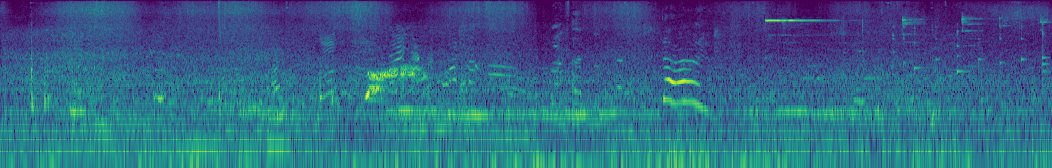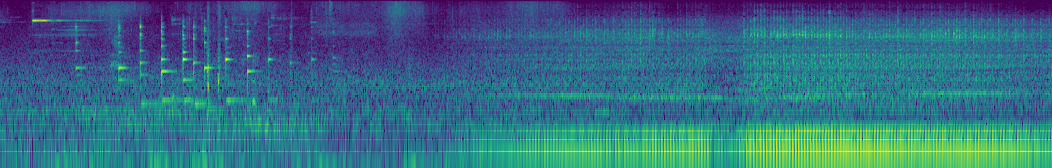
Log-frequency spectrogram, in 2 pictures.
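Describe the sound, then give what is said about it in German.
Busy city street ambience in Stuttgart with a steady idling engine rumbling, scattered clinks and voices, and a heavier low engine roar swelling in the final seconds. “Also Verkehr gibt es ja viel in Stuttgart und Lebewesen gehört ja einfach zur Stadt dazu”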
